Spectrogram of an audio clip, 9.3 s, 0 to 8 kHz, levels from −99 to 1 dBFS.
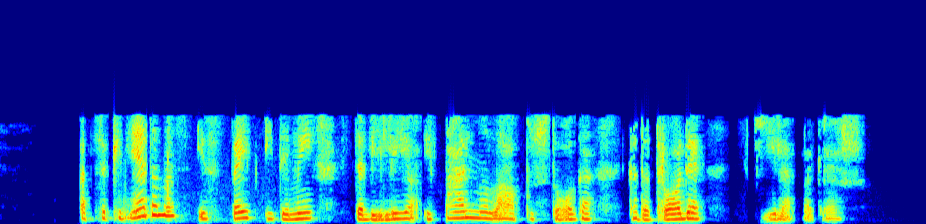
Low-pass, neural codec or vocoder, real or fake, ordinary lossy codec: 7.2 kHz; none; real; AAC, 16 kbps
